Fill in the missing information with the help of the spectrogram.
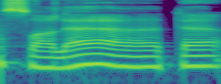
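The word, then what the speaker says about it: صلاة: तो स्वाद का तलफुज़ हमने क्या बताया था अपने पिछले लेवल वन के अंदर जो हमने बताया था कि वो पीछे से जबान जो है ऊपर चली जाती है। मोटा अदा होता है। अगर मैं सीन से कहूं सलाता तो ये गलत हो जाएगा।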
